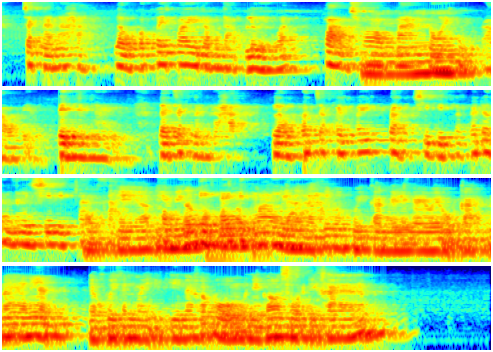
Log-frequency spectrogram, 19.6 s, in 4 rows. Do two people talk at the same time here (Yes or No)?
Yes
